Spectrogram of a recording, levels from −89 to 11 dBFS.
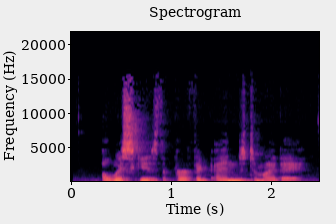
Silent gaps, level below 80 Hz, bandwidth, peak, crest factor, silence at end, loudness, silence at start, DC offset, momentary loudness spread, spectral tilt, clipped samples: none; -62 dBFS; 16 kHz; -12 dBFS; 18 dB; 0.15 s; -28 LUFS; 0.3 s; under 0.1%; 8 LU; -4.5 dB/octave; under 0.1%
